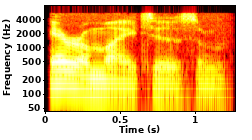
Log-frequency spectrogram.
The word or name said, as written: eremitism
